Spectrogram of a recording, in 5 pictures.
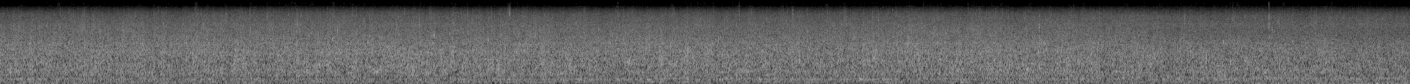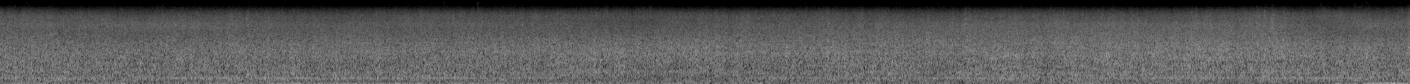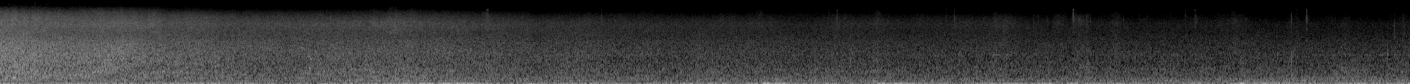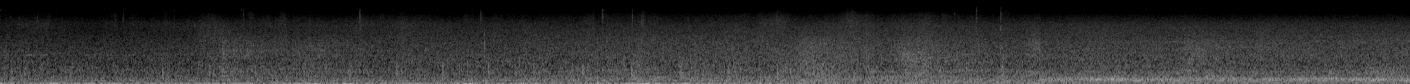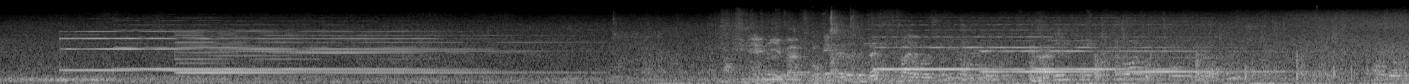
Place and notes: Rotterdam, Beursplein, WTC - a walk through world trade center
A short walk through the Rotterdam World Trade Center.
Starting at the outside elevator stairs, then passing through the main hall with an indoor fountain, passed the elevator room back to the exit. WLD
